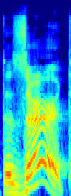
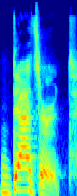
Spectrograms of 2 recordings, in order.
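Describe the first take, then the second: First: The stress is on the second syllable. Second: The stress is on the first syllable. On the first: Listeners understand it. The speaker calls it right. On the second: Listeners may not understand it. The speaker calls it wrong.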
